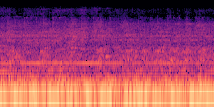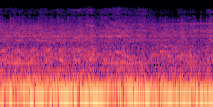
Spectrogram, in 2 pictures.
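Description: Loud dance music with heavy bass played through a truck-mounted DJ sound system.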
